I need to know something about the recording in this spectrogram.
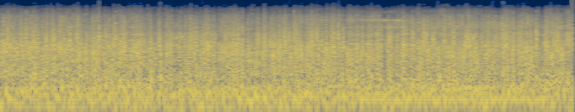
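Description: A motorcycle engine drones steadily.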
